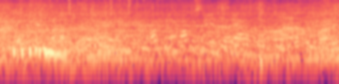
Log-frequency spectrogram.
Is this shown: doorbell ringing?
no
